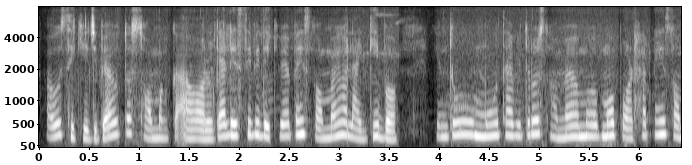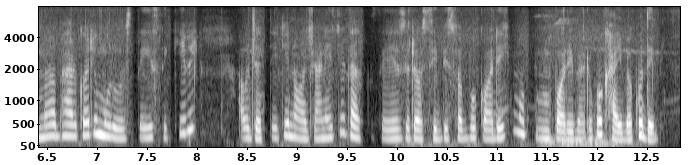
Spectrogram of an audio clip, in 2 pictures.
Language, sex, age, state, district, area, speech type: Odia, female, 18-30, Odisha, Jagatsinghpur, rural, spontaneous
